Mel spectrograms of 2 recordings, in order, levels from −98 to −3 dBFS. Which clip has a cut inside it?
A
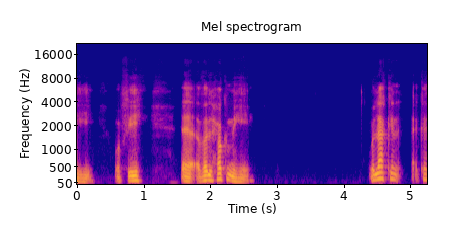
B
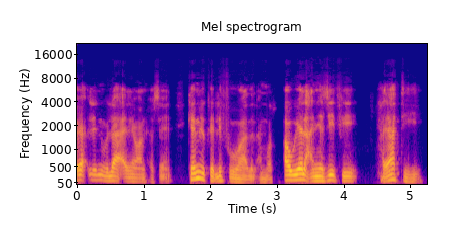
B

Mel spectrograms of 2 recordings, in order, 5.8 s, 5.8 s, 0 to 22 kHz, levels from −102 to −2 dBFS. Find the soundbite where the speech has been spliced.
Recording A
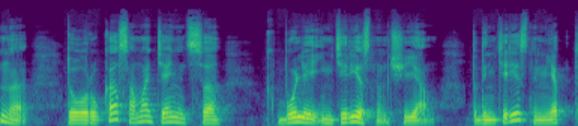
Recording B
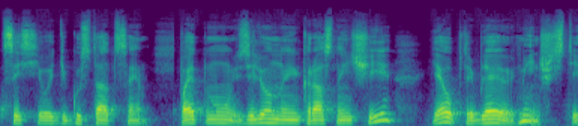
B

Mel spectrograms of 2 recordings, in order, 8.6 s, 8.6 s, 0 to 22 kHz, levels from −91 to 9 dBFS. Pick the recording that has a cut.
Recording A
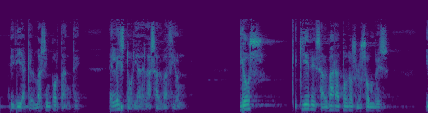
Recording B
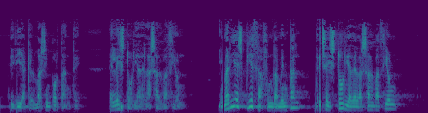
B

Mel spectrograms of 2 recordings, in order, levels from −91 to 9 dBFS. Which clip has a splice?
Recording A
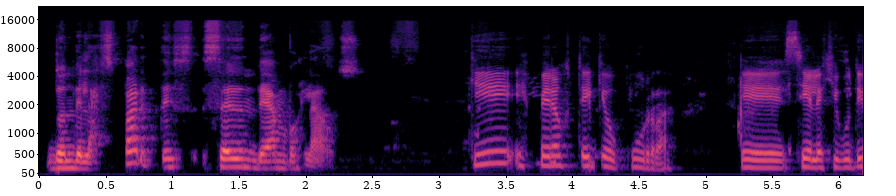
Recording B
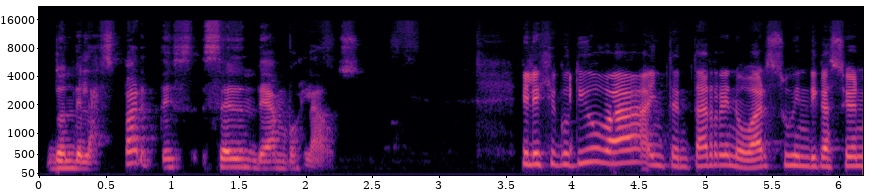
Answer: A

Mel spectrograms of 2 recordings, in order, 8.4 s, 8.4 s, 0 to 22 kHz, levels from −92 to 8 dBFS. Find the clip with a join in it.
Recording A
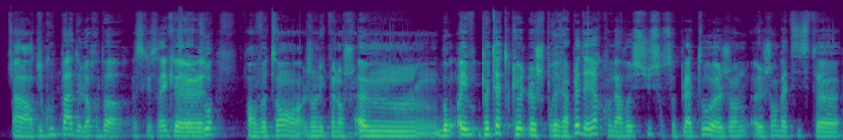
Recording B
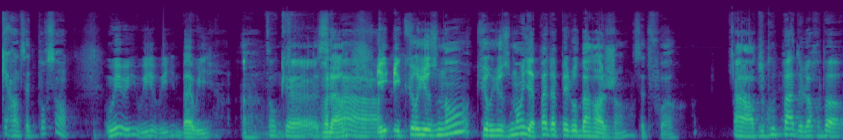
A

